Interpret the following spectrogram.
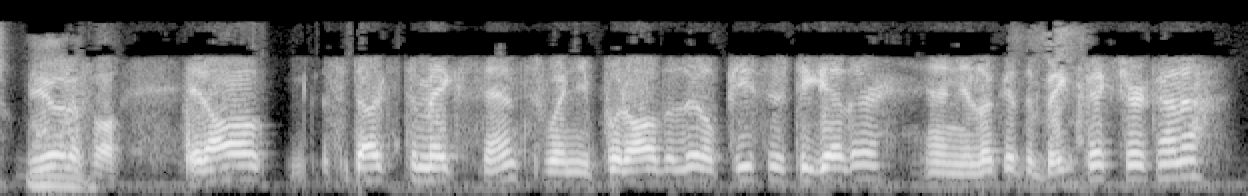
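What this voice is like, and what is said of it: Out of breath. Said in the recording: “I just ran up the stairs, so I'm a little bit out of breath.”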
